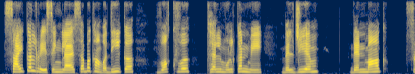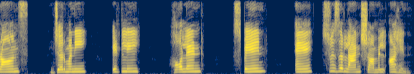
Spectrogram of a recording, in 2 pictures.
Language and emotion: Sindhi, neutral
